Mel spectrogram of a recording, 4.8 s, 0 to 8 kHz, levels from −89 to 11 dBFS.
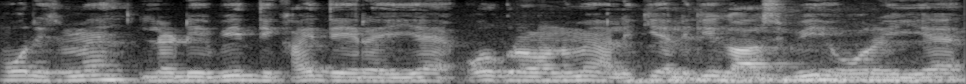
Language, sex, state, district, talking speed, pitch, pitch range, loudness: Hindi, male, Uttar Pradesh, Shamli, 225 wpm, 140 Hz, 135-155 Hz, -15 LUFS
